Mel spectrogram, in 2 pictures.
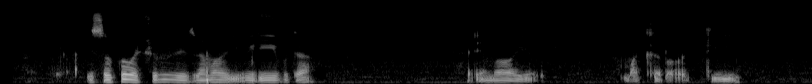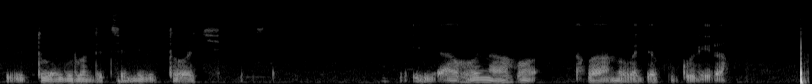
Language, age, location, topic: Kinyarwanda, 18-24, Kigali, finance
